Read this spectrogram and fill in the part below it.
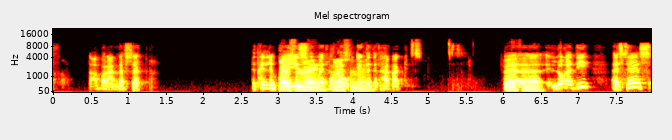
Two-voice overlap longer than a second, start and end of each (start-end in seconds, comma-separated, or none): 3.0-4.3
